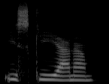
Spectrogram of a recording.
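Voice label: "ischiant", Sardinian, female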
